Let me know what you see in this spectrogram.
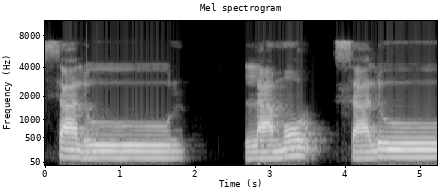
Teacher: সানের উচ্চারণ হবে যখন আমরা গরম তেলের মধ্যে মাছ ভাজি ওই সময় যেরকম আওয়াজ হয় সেইম এরকম একটা আওয়াজ হবে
